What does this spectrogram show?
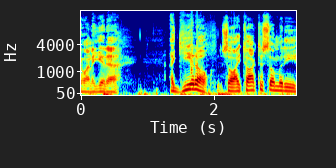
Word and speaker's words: gyro: asked her I said so how do you pronounce the we call him gyro she goes ghetto you know you know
